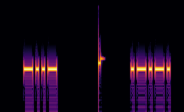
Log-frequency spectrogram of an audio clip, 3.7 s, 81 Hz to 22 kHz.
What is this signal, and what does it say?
Morse code, heard as a keyed tone, about 20 wpm, 700 Hz. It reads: X <AR>
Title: Single Character (Letter:Number:Punctuation:Prosign) - Rapid-Fire - 20wpm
